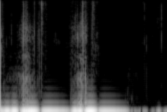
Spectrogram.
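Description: Ear cleaning scraping: two loud, gritty crunching strokes in quick succession, each a short rough burst, followed by near silence with a faint tick at the end. No one speaks.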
